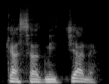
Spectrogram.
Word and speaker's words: Casamitjana: para esto quién mejor que nuestro querido casas michana Ah vamos a ver si lo produce así se se pronuncia tu apellido o no fantástico aprobado bueno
